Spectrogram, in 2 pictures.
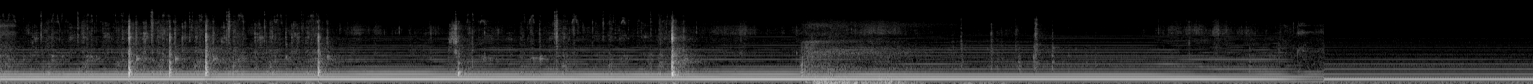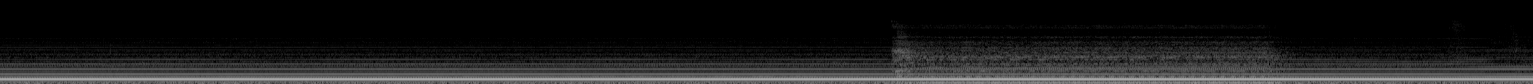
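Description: A steady electrical hum with overtones throughout. For the first seven seconds it comes with sharp clicks about once a second as the hand pump of a pressure brake bleeder on the brake fluid reservoir is stroked. Later a few seconds of extra whooshing noise are heard.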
